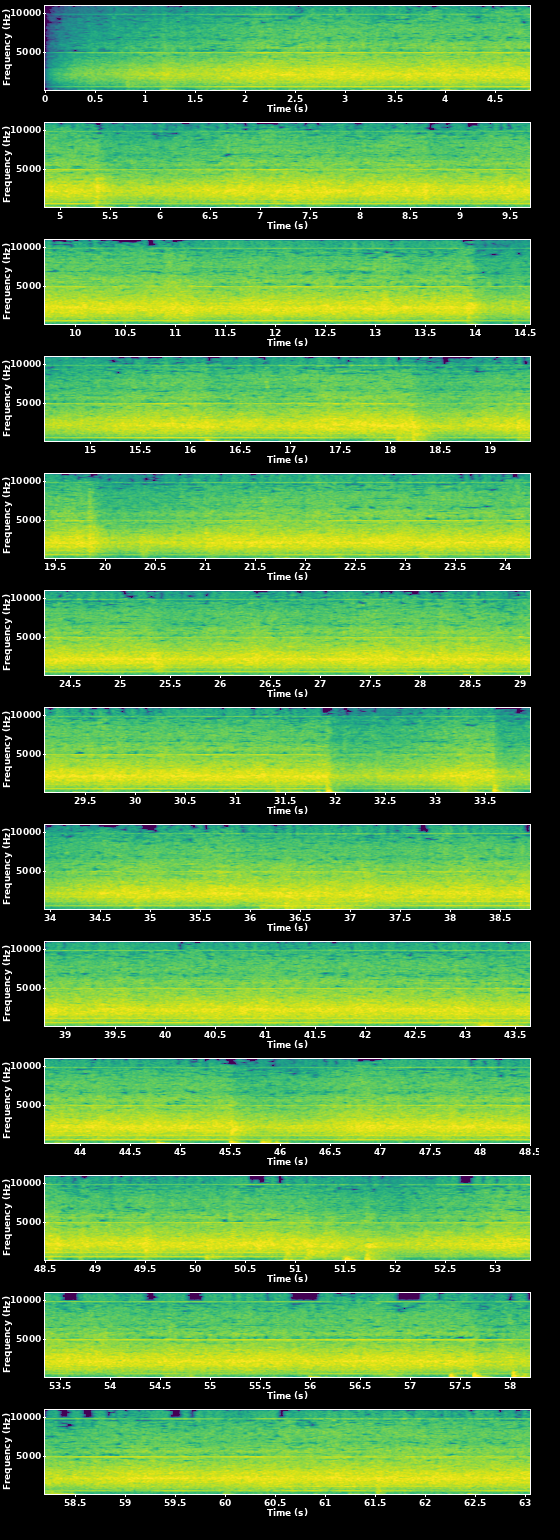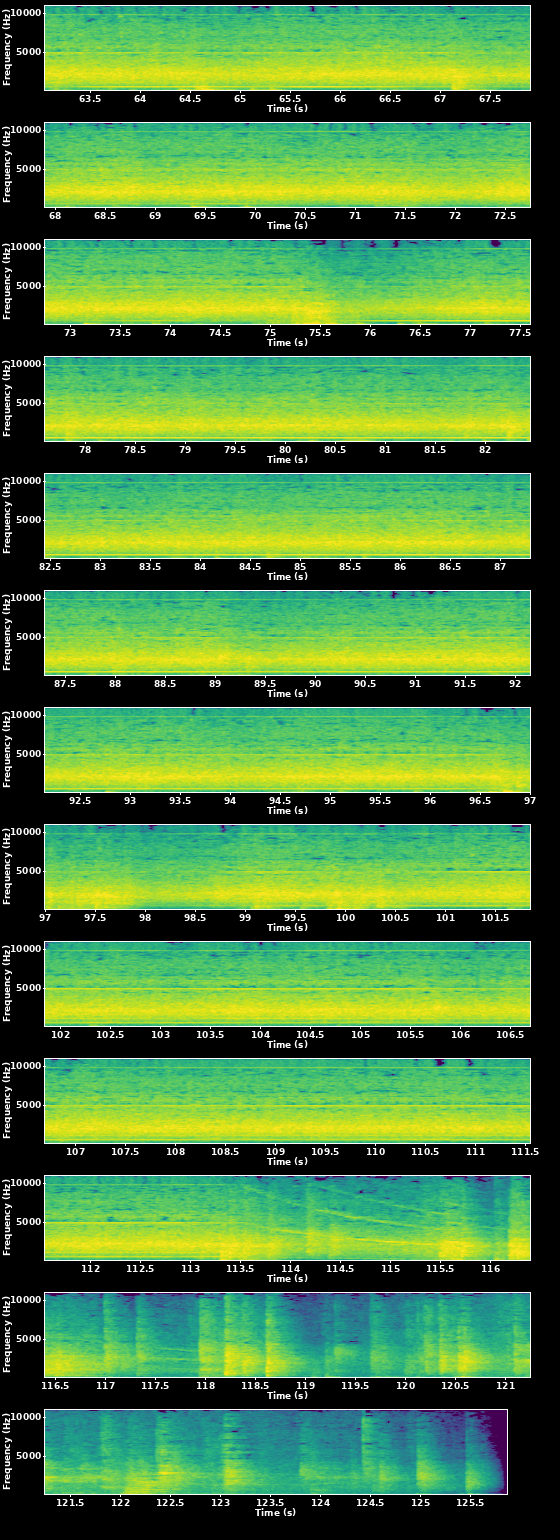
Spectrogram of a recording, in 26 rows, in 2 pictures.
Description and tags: hoovering flat040910
04.09.2010: about 16.00. I am hoovering my dining room. At the end I am jerking the hoover's plug by accident. Poznan, Gorna Wilda street.
domestic-sounds, field-recording, flat, home, hoover, hoovering, noise, poland, poznan, tenemnt, wilda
